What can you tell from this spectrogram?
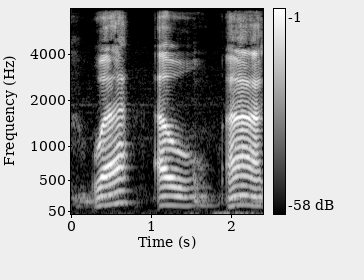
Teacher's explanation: Kalau kita matikan au kan? Dia tak ada udara. Dia jahar. Adalah nipis tadi tapi sebut au.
